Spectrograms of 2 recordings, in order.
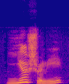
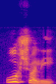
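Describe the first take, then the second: First: The first syllable sounds like the letter U. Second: The first syllable does not sound like U. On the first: The speaker calls it right. "Like a U sound" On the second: The speaker calls it wrong. "It's not usually"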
